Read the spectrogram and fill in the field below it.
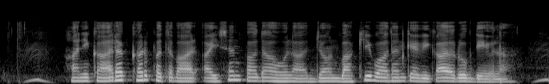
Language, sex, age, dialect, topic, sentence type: Bhojpuri, male, 25-30, Western, agriculture, statement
